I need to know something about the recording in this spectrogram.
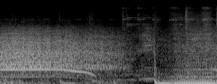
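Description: Stadium crowd noise under one long held note that bends down and stops about a second in, followed by music with a heavy bass beat starting near the end.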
